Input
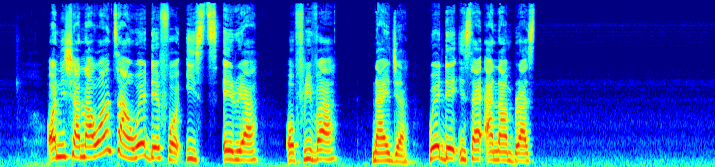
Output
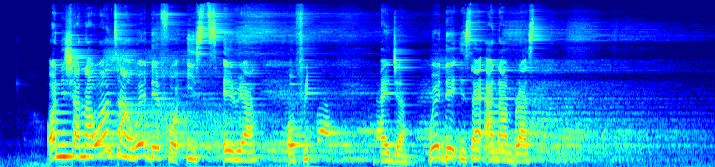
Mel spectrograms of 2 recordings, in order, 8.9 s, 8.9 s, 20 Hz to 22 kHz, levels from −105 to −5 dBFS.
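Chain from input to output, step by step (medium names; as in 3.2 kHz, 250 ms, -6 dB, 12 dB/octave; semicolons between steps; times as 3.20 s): 3.85–4.77 s: two resonant band-passes 340 Hz, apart 2.8 oct; feedback comb 280 Hz, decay 0.69 s, mix 80%; echo that smears into a reverb 610 ms, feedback 42%, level -15 dB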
